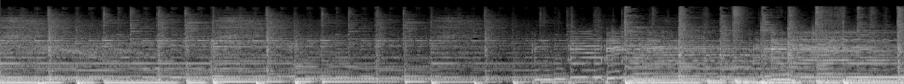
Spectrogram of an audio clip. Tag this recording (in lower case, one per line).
music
